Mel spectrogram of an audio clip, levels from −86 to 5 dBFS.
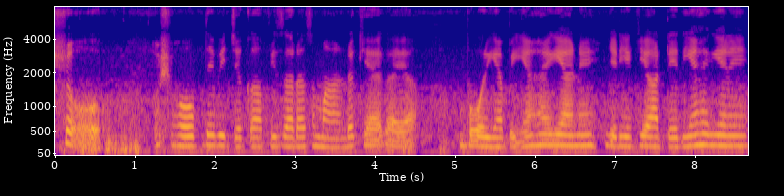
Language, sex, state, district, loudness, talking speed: Punjabi, male, Punjab, Pathankot, -18 LUFS, 140 wpm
